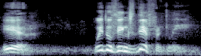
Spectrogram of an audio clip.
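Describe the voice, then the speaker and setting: An actor playing a suave middle-aged colonel with a Latin American accent, florid, theatrical and courteous, in a video game. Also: male voice, fairly high pitch, wildly swooping pitch, a little slow, vocal fry, pushed and bright, slight background noise, full character voice. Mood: effusive, genial. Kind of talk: video game cutscene acting.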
